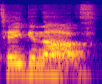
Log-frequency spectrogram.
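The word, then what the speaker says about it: תגנב: in the phonetic rendering, don't pronounce it as a B. You see underneath that B? They're telling you to give it a V.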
